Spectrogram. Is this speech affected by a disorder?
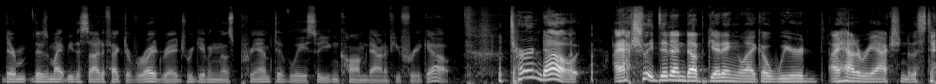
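No.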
